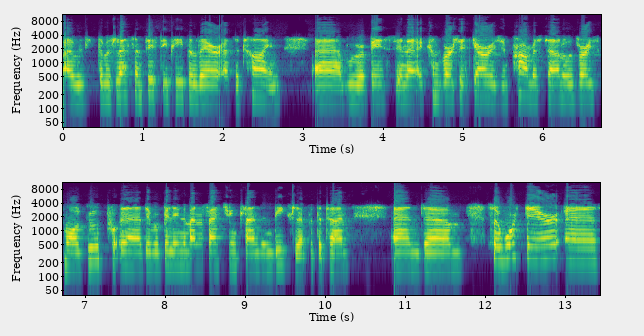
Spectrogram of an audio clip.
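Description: A woman in her fifties answering interview questions in a measured, thoughtful way, often pausing to gather her thoughts. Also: fairly low pitch, pushed and bright, low-quality recording. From Ireland. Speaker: guest executive.

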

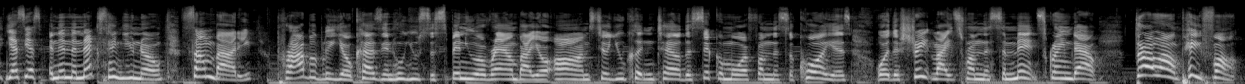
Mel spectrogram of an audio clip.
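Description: A woman's voice: fairly high pitch, fairly bright tone. Woman playing a sly, taunting narrator. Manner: teasing, calls listener girl, sing-song swoops. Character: taunting antagonistic female narrator, sly and relentless. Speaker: stage actor. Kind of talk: theatrical poetic monologue.

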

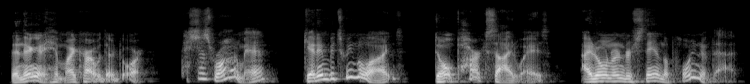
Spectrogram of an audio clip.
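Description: A man's voice: mid-range voice, slightly rough. A man hosting a podcast, delivering a profane, exasperated ranting monologue. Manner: exasperated, profane, rising to outbursts. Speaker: podcast host.

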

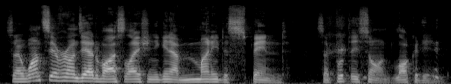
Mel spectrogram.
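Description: An Australian man co-hosting a podcast with loud, matey lad banter, giving jokey betting tips in an emphatic, mock-dramatic sales pitch. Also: fast. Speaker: podcast co-host presenting a betting tips segment.

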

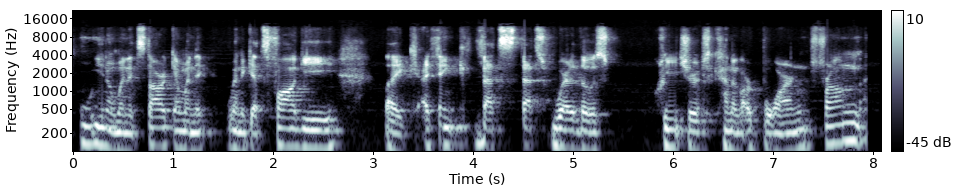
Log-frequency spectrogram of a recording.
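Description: A man, a filmmaker being interviewed, talking hesitantly with many fillers and restarts. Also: lowish voice. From Iceland. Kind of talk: casual interview.

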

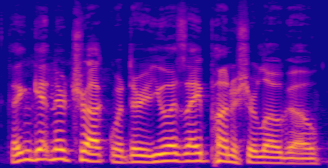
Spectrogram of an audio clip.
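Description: A man co-hosting a podcast in casual chat, sarcastic and profane, full of joking banter. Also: on the high side. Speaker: podcast co-host.

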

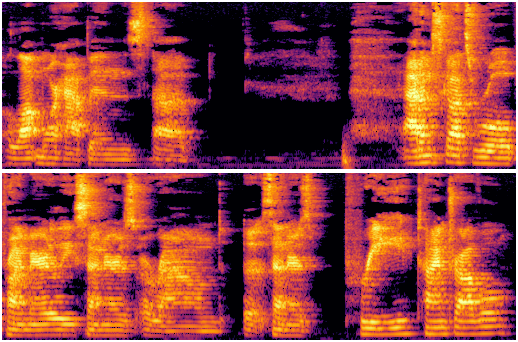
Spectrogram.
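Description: A man's voice: on the low side, takes it slowly, fairly bright tone. A man co-hosting a casual chat, explaining at length with plenty of ums and restarts. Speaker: podcast co-host. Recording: roomy echo.

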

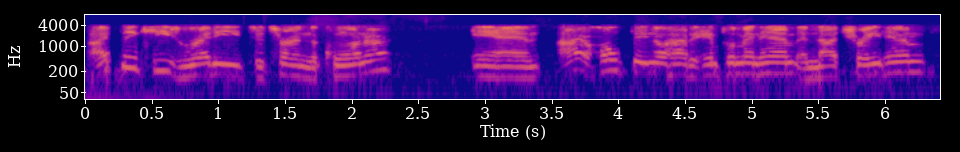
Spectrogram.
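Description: Man phoning in from his car, clipped tinny phone line, polite, clears his throat. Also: a little high, moderate pace, no room sound. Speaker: caller. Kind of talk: sports radio call-in.

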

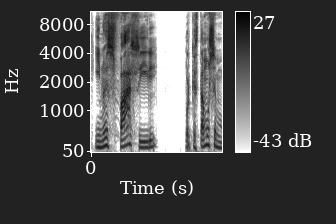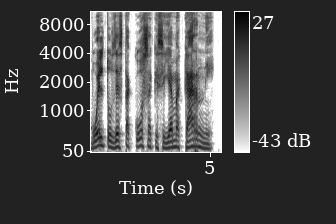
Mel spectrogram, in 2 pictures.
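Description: A man's voice: on the high side, unhurried, creaky, no room sound, studio quality. A man hosting a casual monologue, playful and jokey, often restarting mid-phrase. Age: 40s. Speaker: radio finance host.

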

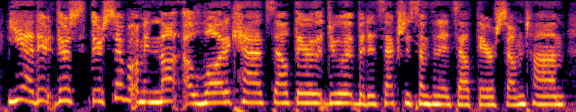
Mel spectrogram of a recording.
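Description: Female on-air vet, casual call-in advice, bright and a bit husky, higher pitch. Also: fairly even intonation, fast talker, no room sound. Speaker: veterinarian giving advice on air.

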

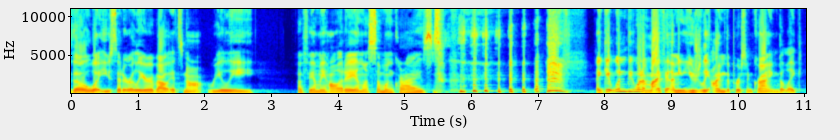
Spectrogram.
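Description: A woman's voice: fairly low pitch, steady tone, normal speed, vocal fry. A young woman telling a story in casual chat, chatty and full of "like". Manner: chatty storytelling, heavy use of "like".

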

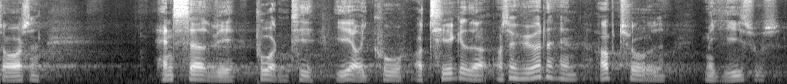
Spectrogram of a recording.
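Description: A man's voice: on the low side, long reverb tail. A male pastor giving a sermon, posing rhetorical questions to the congregation.

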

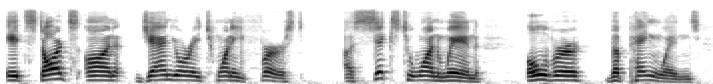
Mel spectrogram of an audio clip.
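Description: A man's voice: fairly high pitch, slow pace, a bit bright. A man hosting a sports history show, recapping old games in a casual, conversational way, listing scores and stats with frequent fillers. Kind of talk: casual narrated game recap. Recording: dull lo-fi recording.

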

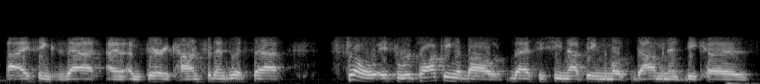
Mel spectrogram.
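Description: A sports writer guest calls in on a tinny phone line for casual analysis, speaking into a telephone. He's a man with a medium-pitched voice who chats easily, laughs lightly and restarts his phrases.

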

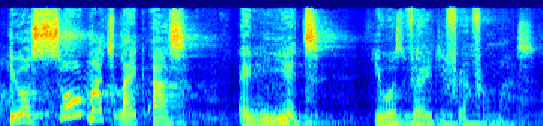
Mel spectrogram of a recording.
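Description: A man's voice: medium pitch, wildly swooping pitch, moderate pace. A man preaching a sermon that teaches from scripture, emphatic and questioning, with frequent chuckles. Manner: emphatic, asks the congregation questions, chuckles often. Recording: reverberant hall with faint music.

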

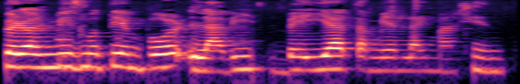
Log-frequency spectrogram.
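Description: Mellow-voiced Mexican woman telling a story. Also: medium pitch, moderate pace. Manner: animated, slangy, acts out her own quotes. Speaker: podcast guest. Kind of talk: casual storytelling chat.

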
